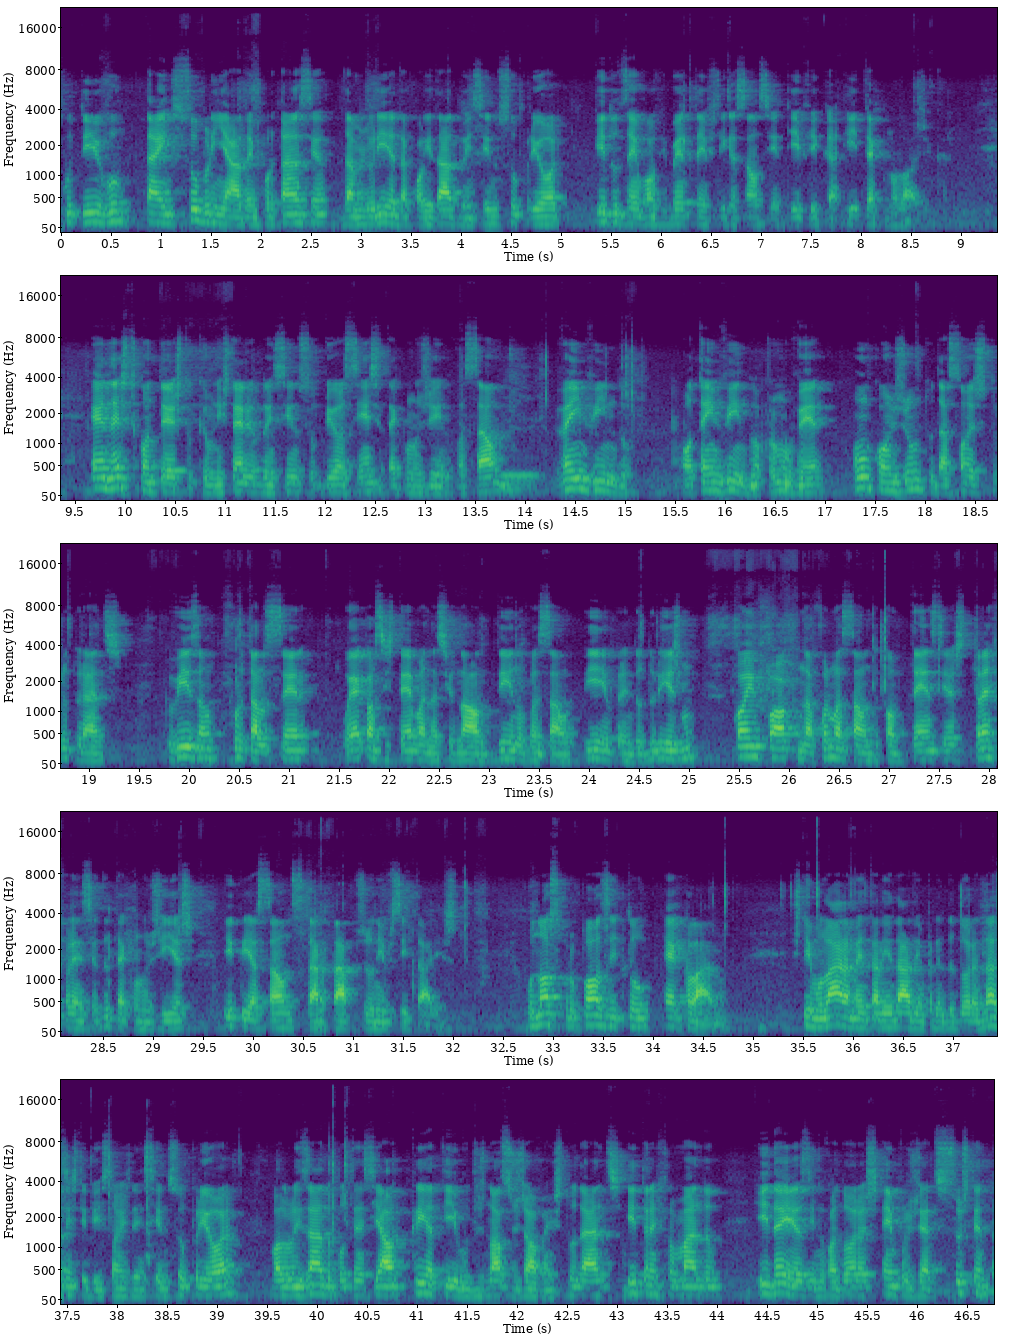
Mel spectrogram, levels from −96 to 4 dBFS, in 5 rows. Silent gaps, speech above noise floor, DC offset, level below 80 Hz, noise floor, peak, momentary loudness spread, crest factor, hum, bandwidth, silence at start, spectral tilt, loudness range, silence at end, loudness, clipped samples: none; 27 dB; under 0.1%; -60 dBFS; -53 dBFS; -6 dBFS; 11 LU; 20 dB; none; over 20 kHz; 0 s; -4 dB/octave; 4 LU; 0 s; -26 LUFS; under 0.1%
